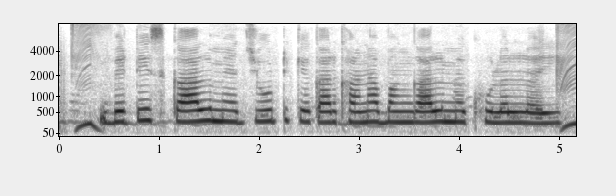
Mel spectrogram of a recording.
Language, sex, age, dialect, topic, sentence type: Magahi, female, 18-24, Central/Standard, banking, statement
